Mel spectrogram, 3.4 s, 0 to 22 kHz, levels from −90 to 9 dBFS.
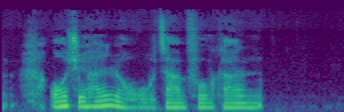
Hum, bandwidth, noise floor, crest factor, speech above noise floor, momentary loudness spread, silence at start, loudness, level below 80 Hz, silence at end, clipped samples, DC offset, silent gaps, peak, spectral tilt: none; 16 kHz; -61 dBFS; 16 dB; 41 dB; 15 LU; 0.05 s; -21 LUFS; -52 dBFS; 0.8 s; under 0.1%; under 0.1%; none; -4 dBFS; -5 dB/octave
